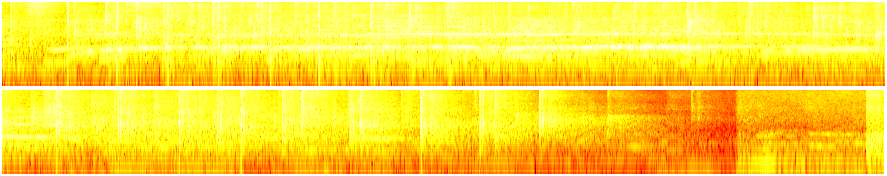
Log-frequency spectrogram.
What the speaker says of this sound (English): Round of applause for our February announcers.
